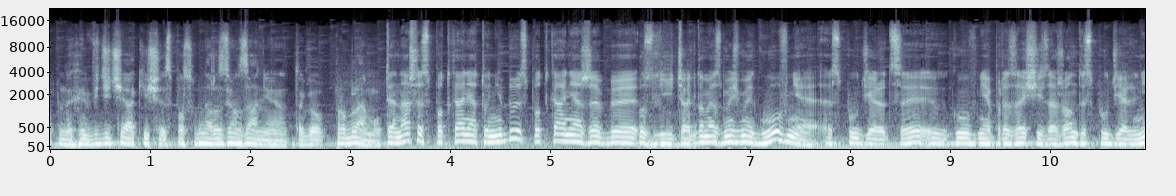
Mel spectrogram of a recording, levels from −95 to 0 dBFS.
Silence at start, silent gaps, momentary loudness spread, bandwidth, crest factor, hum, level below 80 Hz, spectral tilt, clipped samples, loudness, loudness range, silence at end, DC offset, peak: 0 s; none; 4 LU; 16 kHz; 6 dB; none; -26 dBFS; -6 dB/octave; 1%; -8 LUFS; 1 LU; 0 s; under 0.1%; 0 dBFS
